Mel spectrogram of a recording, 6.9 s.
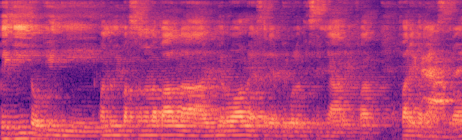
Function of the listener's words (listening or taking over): taking over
